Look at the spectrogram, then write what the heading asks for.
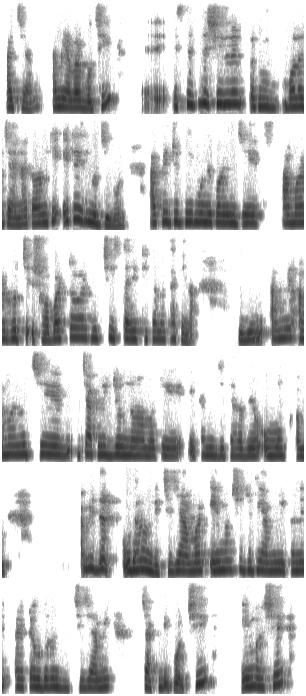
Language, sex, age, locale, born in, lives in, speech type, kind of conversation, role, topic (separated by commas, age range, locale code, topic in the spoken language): Bengali, female, 35-39, bn-BD, Bangladesh, Bangladesh, conversation, unstructured, none, আপনি কি এমন জীবন বেছে নেবেন যেখানে সবসময় ভ্রমণ করবেন কিন্তু স্থায়ী ঠিকানা কম থাকবে, নাকি এমন জীবন যেখানে স্থায়ী ঠিকানা থাকবে কিন্তু ভ্রমণ কম করবেন?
